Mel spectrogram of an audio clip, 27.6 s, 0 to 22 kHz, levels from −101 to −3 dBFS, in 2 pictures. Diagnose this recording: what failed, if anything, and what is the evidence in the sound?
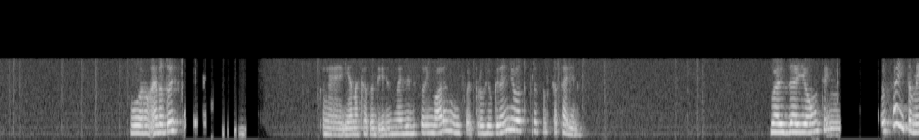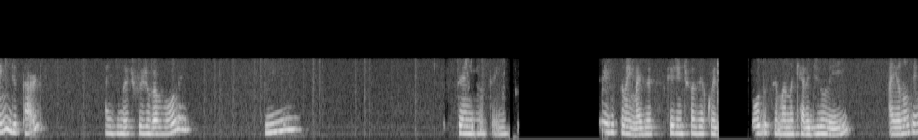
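The other side's voice leaking through sits faintly under the talker at 2.71 to 3.44 s, 20.43 to 21.6 s and 24.53 to 24.59 s. It is roughly 25 dB down, nearer 20 dB at 24.5 s. The stage is call processing. The likely cause is an echo canceller leaving loudspeaker sound in the microphone signal.

Speech suppressed in double talk appears at 2.75 to 3.9 s, 12.6 to 13.28 s, 20.86 to 22.92 s and 24.58 to 25.14 s. The talker's level drops by up to around 40 dB. The likely mechanism is a canceller unable to separate near speech from echo while both sides talk, so it attenuates everything.

The background gated by the echo canceller is heard at 21.74 to 21.87 s. The room sound falls by about 40 dB for roughly 150 ms, then returns. This is call processing again. The suppressor clamps the microphone while the loudspeaker plays and releases it afterwards.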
